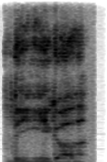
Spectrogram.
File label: Sweeper; KEGL 97-1 The Eagle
